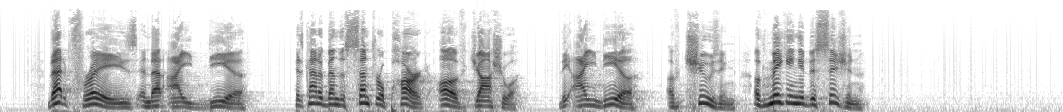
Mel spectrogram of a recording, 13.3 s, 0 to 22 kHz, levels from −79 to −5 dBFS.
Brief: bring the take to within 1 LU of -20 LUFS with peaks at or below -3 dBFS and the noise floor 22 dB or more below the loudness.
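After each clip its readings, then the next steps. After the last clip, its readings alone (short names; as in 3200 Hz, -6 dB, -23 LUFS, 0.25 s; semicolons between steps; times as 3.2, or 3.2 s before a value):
ticks 29/s; loudness -22.0 LUFS; peak -3.5 dBFS; loudness target -20.0 LUFS
-> de-click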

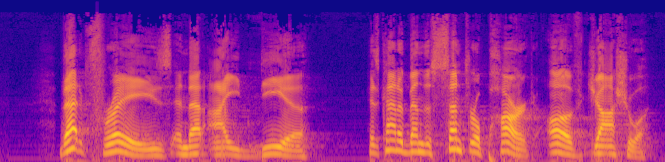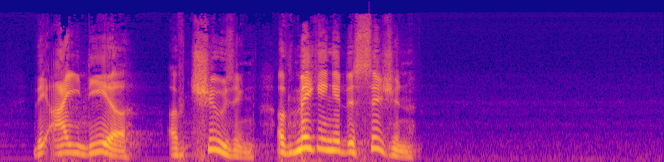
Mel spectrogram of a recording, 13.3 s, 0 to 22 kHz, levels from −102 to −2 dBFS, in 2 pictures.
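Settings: ticks 0.075/s; loudness -22.0 LUFS; peak -3.5 dBFS; loudness target -20.0 LUFS
-> gain +2 dB; limiter -3 dBFS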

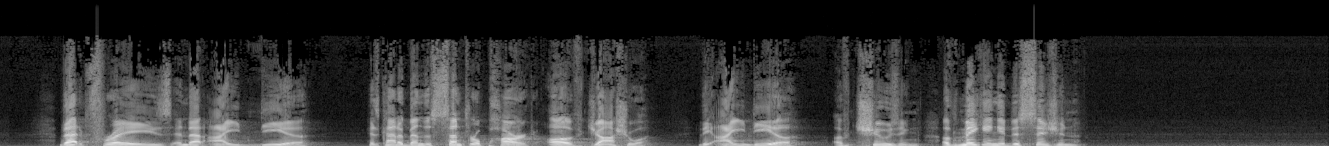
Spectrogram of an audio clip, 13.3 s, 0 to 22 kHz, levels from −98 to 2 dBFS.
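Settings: loudness -20.0 LUFS; peak -3.0 dBFS; noise floor -63 dBFS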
